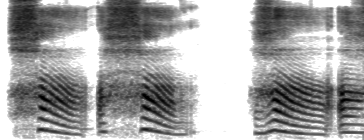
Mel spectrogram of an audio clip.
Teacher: Spółgłoski uvularne, języczkowe, uvular, na styku języka i końcówki podniebienia, czyli języczka.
